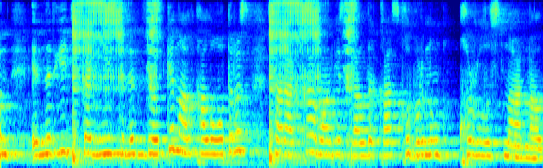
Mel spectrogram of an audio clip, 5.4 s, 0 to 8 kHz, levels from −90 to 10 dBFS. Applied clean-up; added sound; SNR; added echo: none; Fart; 8 dB; reverberation time 1.0 s.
